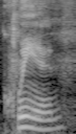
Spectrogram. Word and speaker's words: Quinn: Quinn. Well, I said Quinn. One syllable. Quinn. It's that Louisiana in you. Oh. But I don't fault you. You're right. It is Quinn.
